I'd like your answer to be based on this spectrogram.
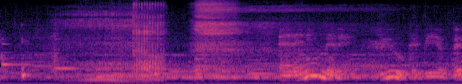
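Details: Snoring from a sleeping man, rough snores partly masked by a loud television advert playing in the room.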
